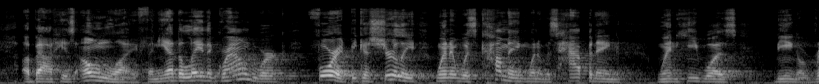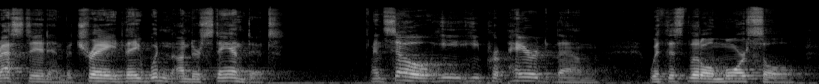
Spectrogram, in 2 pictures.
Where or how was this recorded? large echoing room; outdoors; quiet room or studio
large echoing room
